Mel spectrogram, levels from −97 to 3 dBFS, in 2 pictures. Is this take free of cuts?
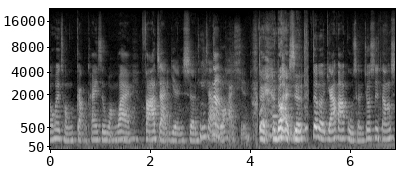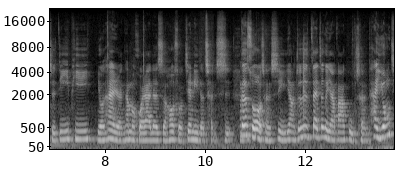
yes; 0 cuts

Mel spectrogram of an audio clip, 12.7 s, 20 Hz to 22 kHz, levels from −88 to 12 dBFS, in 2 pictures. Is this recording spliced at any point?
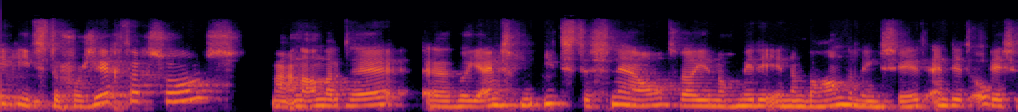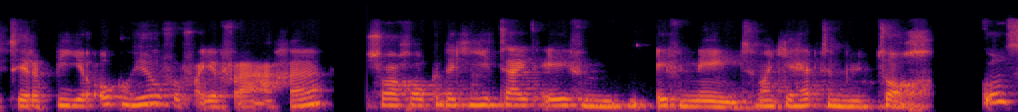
yes; 2 cuts; at 2.1 s, 6.2 s

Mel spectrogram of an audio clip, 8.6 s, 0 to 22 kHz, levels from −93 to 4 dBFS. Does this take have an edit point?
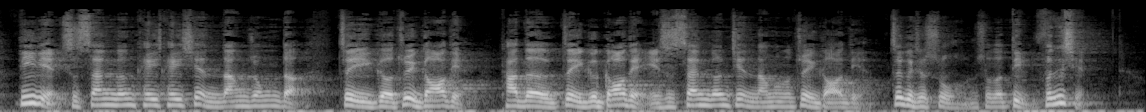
yes; 2 cuts; at 1.2 s, 5.5 s

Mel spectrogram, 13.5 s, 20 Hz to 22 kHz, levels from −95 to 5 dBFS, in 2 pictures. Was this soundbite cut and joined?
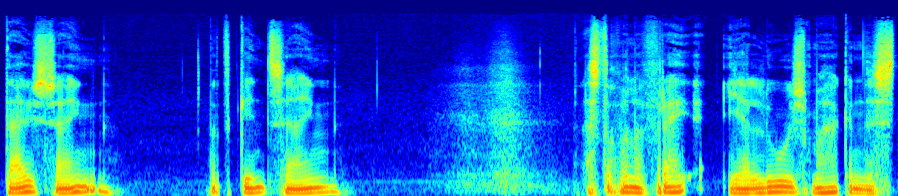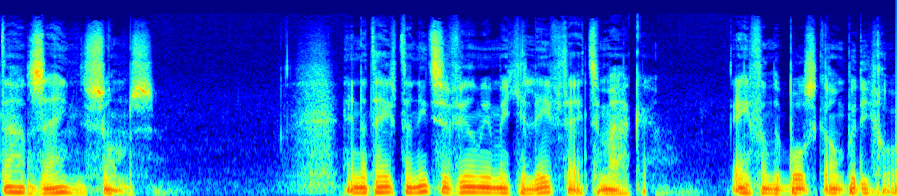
yes; 1 cut; at 6.9 s

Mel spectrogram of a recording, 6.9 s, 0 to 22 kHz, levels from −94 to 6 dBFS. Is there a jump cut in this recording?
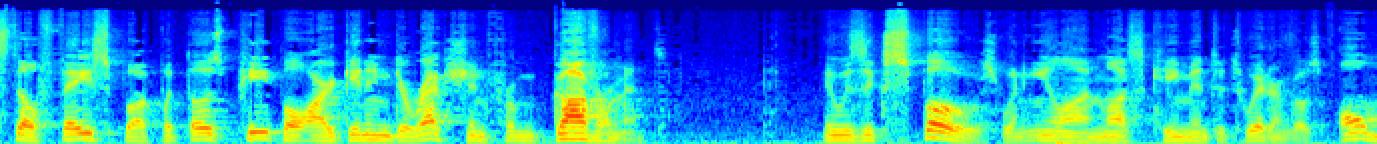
no; 0 cuts

